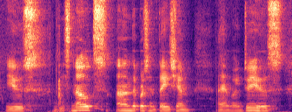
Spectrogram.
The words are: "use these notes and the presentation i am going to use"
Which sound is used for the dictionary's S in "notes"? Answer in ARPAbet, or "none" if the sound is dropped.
S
